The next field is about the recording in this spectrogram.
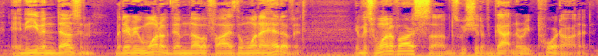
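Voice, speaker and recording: A gruff, decisive navy captain in a radio drama. His voice is extremely low and full of authority, with clipped phrasing, set against clear background noise. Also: quick pace, a little mellow. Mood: puzzled. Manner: authoritative, clipped orders and musing.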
